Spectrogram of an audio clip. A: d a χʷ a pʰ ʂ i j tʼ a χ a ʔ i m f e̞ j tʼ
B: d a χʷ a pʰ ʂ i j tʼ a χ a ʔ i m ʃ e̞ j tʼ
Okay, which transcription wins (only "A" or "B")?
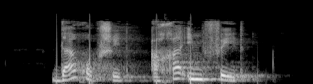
A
